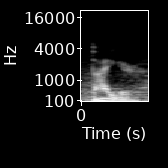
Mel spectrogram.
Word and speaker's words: Tiger: um tigre tanque tigre Tiger Tiger como diriam os alemães não importa a pronúncia o tigre é um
